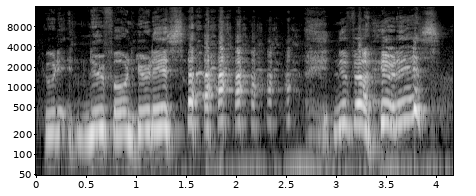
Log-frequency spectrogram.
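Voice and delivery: loud, high, cracking up; laughing. Real, not acted. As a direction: shout the joke through laughter. Cracking up at phone joke.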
